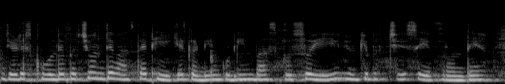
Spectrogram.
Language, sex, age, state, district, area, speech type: Dogri, female, 18-30, Jammu and Kashmir, Jammu, urban, spontaneous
